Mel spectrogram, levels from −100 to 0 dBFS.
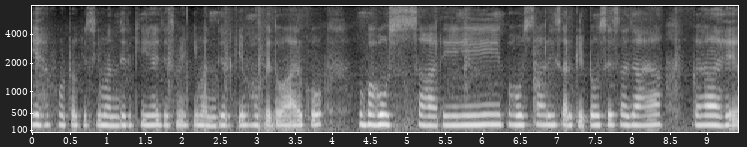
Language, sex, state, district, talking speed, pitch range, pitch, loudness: Hindi, female, Bihar, Madhepura, 140 wpm, 220-230 Hz, 225 Hz, -18 LUFS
